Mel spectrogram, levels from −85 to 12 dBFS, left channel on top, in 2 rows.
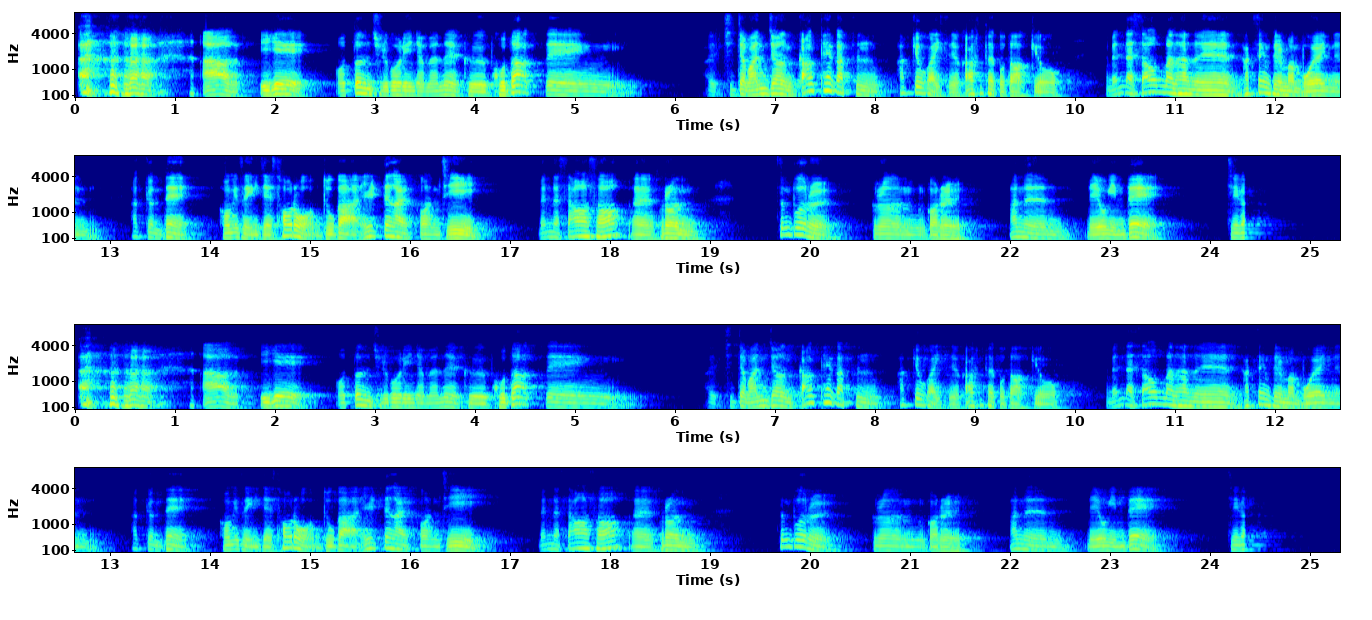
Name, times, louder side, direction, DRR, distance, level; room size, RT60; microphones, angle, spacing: voice 1, 0.0-2.3 2.6-5.6 6.3-9.9 10.3-12.9 13.2-13.8 14.1-16.8 17.3-18.9 19.7-20.3 20.6-21.6 22.0-23.5 24.2-24.4, left 4 dB, 90° left, 0.9 m, -31 dB
26.5 x 23.5 x 7.4 m
head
